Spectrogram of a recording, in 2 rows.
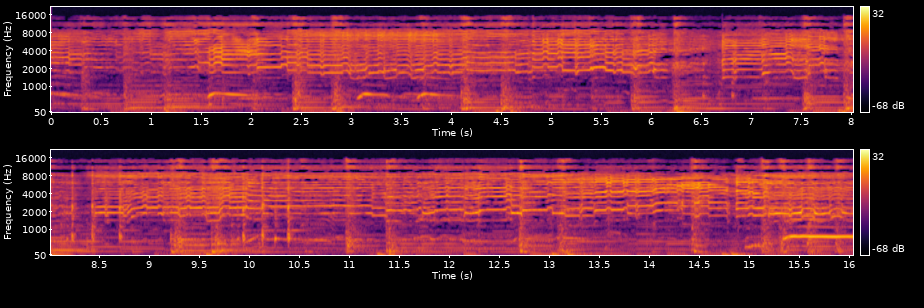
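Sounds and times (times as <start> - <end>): reed wind instrument melody: 0.0 - 16.0.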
